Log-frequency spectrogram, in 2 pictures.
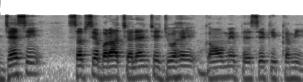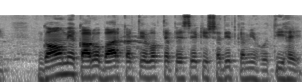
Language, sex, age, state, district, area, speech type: Urdu, male, 18-30, Bihar, Araria, rural, spontaneous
